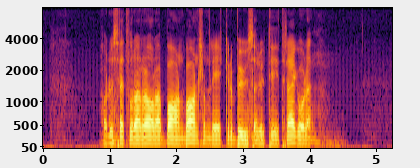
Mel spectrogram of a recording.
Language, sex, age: Swedish, male, 24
